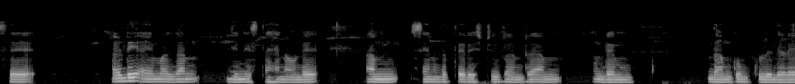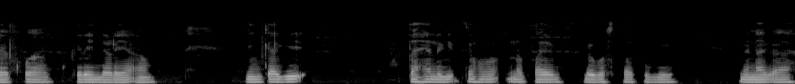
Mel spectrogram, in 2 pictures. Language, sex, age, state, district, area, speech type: Santali, male, 18-30, West Bengal, Malda, rural, spontaneous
